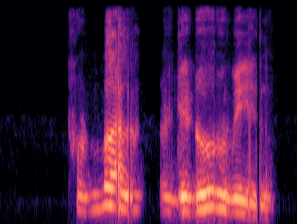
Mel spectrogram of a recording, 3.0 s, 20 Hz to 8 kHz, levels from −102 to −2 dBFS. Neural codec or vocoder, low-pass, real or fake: codec, 24 kHz, 3 kbps, HILCodec; 7.2 kHz; fake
